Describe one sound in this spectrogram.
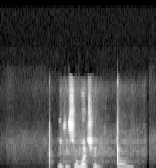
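A second man speaks calmly over an online call.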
